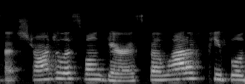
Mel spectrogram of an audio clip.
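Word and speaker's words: Strongylus vulgaris: stronger that large straw gel his name is strangelus vulgaris okay that's how you pronounce that strangelist vulgaris but a lot of people just call it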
